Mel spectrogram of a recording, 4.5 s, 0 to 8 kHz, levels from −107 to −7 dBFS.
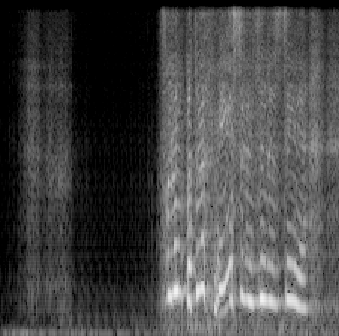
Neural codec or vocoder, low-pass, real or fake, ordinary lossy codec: codec, 16 kHz in and 24 kHz out, 0.4 kbps, LongCat-Audio-Codec, two codebook decoder; 7.2 kHz; fake; none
